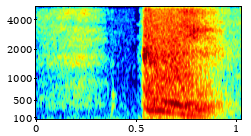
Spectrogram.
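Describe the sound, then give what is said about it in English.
A single loud cough from a person with a bad throat problem bursts out after a brief quiet moment, harsh and breathy with a rough vocal edge trailing off over about half a second. “Now I have a terrible throat problem, so I'll just have to bear with me coughing.”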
